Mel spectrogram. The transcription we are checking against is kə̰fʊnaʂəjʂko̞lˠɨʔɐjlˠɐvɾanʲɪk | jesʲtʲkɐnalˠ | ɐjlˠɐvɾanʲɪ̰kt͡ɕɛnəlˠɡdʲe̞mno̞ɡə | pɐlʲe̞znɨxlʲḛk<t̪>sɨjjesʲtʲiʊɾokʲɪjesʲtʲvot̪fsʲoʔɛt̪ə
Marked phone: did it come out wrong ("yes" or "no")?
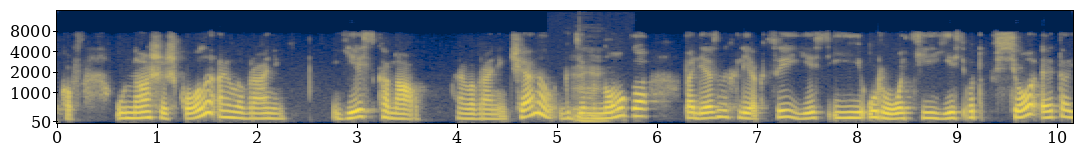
no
